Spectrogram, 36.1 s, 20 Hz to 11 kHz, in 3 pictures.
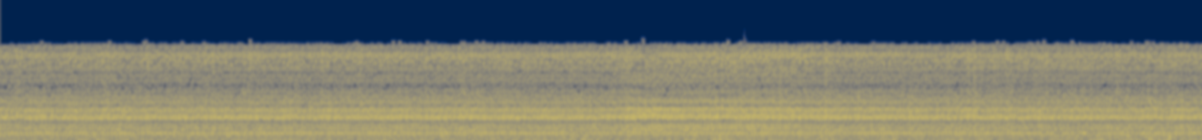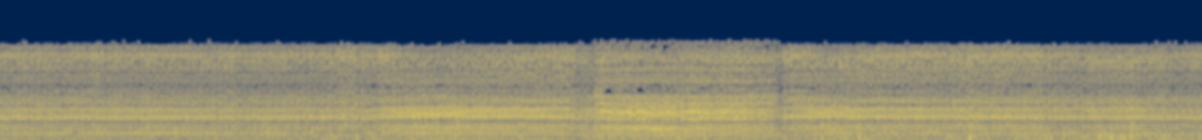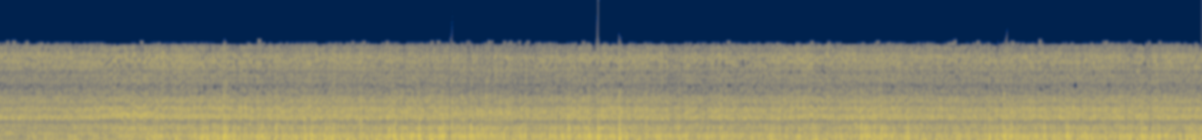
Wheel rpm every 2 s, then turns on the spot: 160, 160, 160, 160, 160, 160, 160, 160, 160, 160, 160, 160, 160, 160, 160, 170, 170, 160.
none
